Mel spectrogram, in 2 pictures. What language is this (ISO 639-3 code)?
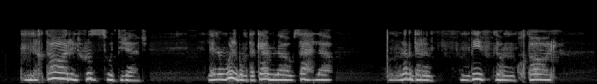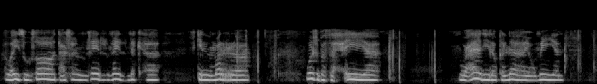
ayl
